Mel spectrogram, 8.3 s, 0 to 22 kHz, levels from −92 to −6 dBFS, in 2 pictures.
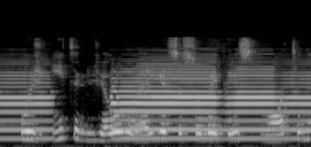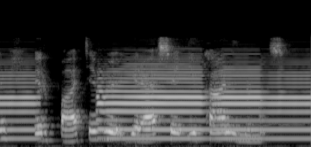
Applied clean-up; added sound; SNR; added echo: none; Wind instrument, woodwind instrument; -2 dB; reverberation time 0.3 s.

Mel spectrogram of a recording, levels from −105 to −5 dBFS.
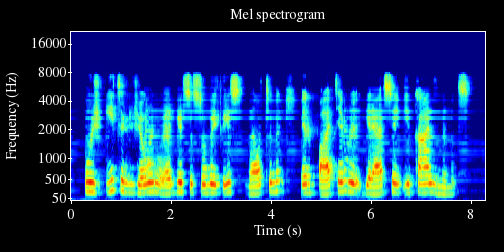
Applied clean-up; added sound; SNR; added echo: neural mask model DeepFilterNet 3.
